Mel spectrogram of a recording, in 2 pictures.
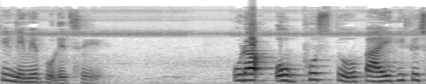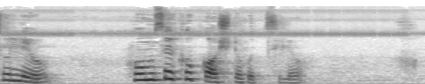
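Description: Steady, high-pitched chirring of crickets, a night-time ambience laid under a spoken narration, with a faint low hum beneath.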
